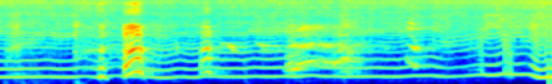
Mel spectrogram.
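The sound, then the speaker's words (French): A voice imitates a mosquito's whine: one continuous, nasal buzzing hum held at a fairly steady pitch with small wavers and swells. It is moderately loud, with no talking. “Une petite symphonie des moustiques.”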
